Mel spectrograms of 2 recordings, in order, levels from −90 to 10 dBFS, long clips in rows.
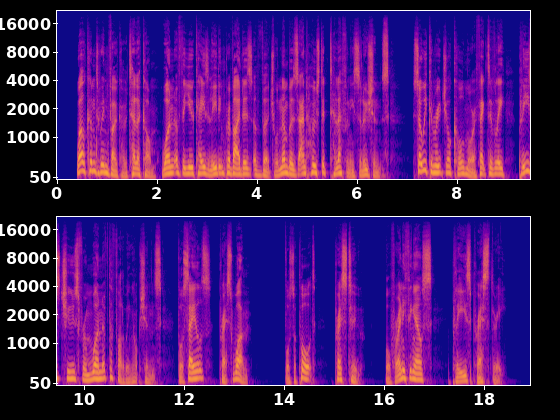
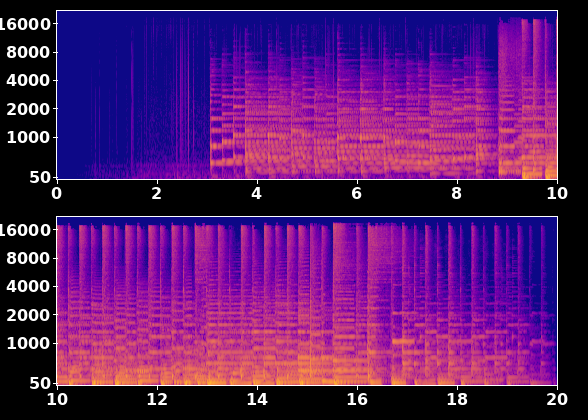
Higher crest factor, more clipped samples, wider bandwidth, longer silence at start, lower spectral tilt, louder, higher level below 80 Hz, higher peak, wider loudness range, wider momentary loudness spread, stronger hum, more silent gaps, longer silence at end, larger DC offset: about the same, 16 dB vs 20 dB; neither; second, 16.5 kHz vs 19 kHz; second, 0.4 s vs 3.05 s; about the same, -5.5 dB/octave vs -6 dB/octave; first, -19 LUFS vs -22 LUFS; second, -42 dBFS vs -26 dBFS; about the same, -2 dBFS vs -2 dBFS; second, 4 LU vs 12 LU; about the same, 13 LU vs 14 LU; neither; first, 13.94-14.02 s vs none; first, 0.6 s vs 0.25 s; neither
